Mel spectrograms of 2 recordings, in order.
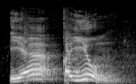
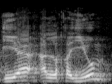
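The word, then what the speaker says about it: يا قيّوم: Ya qayyum. Jangan dibaca ya alqayyum atau ya qayyumun.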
